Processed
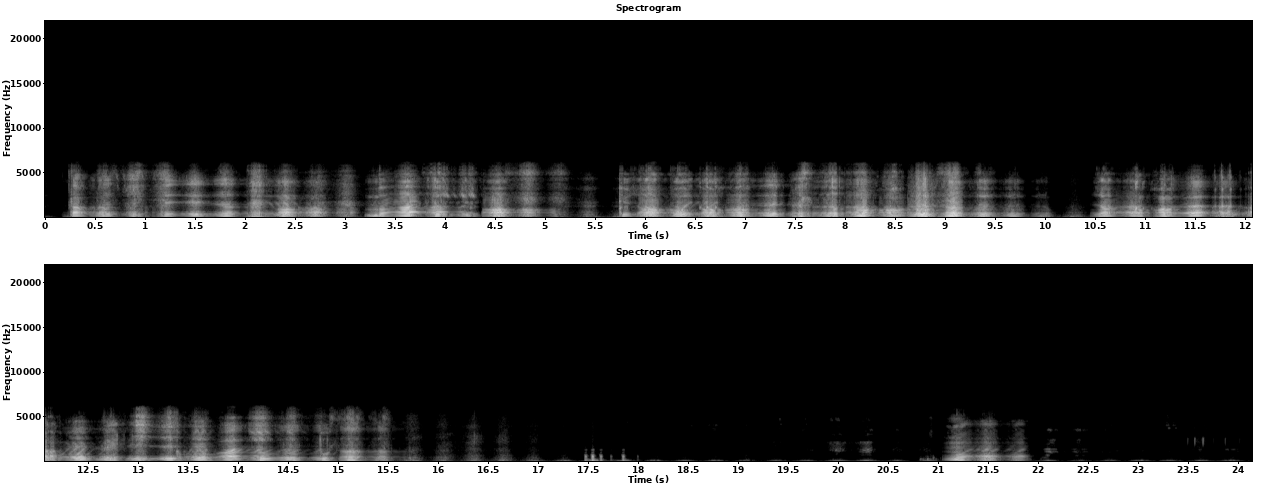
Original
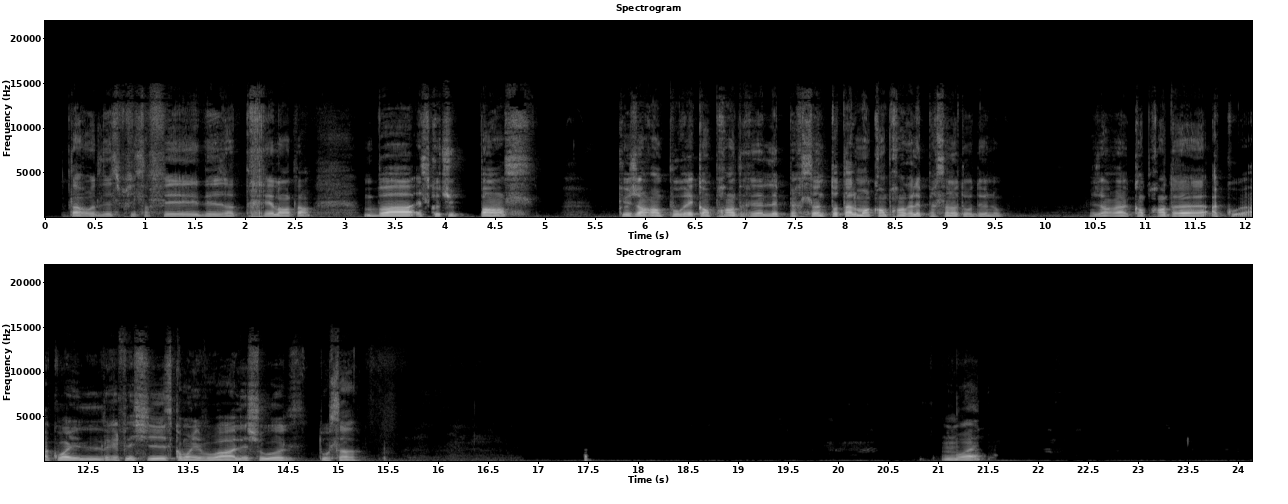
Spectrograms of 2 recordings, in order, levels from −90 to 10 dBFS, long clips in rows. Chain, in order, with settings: on a send: reverse bouncing-ball echo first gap 70 ms, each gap 1.2×, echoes 5; 8.63–9.18 s: on the sum: waveshaping leveller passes 3; in parallel at -8 dB: sine folder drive 11 dB, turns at -2.5 dBFS; 20.35–20.75 s: on the sum: time-frequency box 300–2400 Hz -14 dB; resampled via 11.025 kHz; logarithmic tremolo 3.3 Hz, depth 29 dB; trim +3 dB

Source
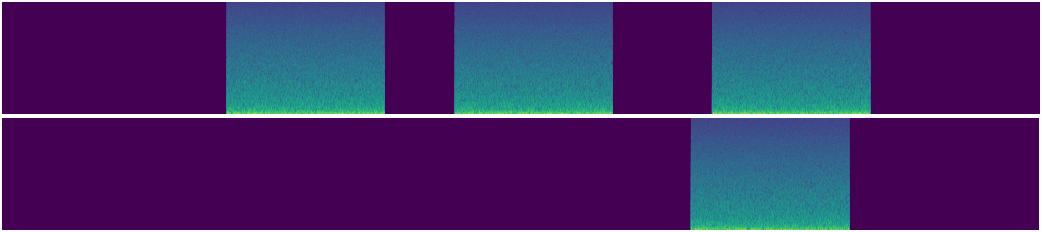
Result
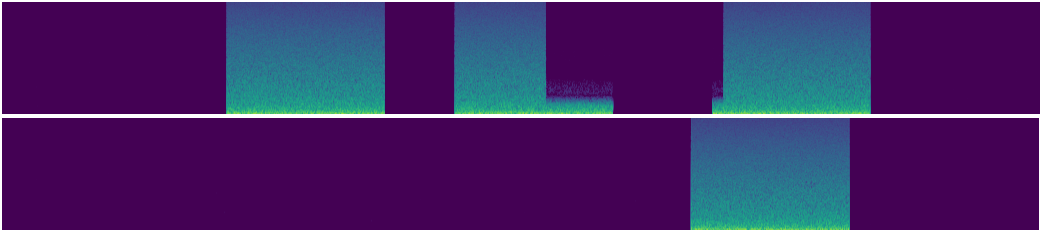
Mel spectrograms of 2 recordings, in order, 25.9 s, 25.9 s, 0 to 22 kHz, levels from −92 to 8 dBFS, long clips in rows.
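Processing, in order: 6.80–9.03 s: inverse Chebyshev low-pass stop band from 610 Hz, stop band 40 dB

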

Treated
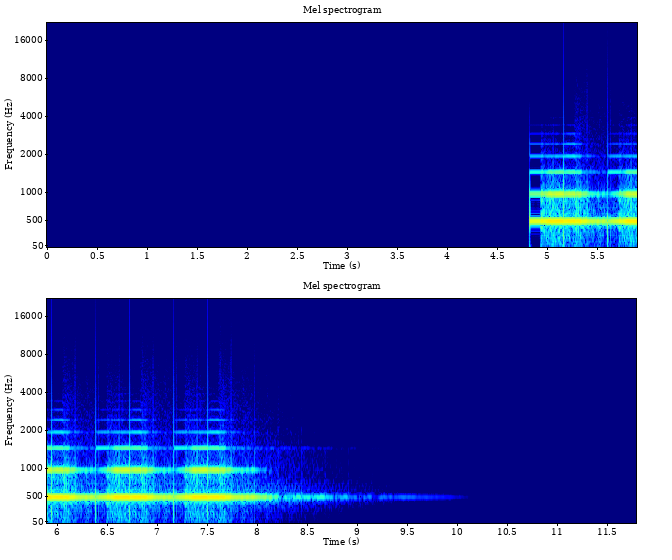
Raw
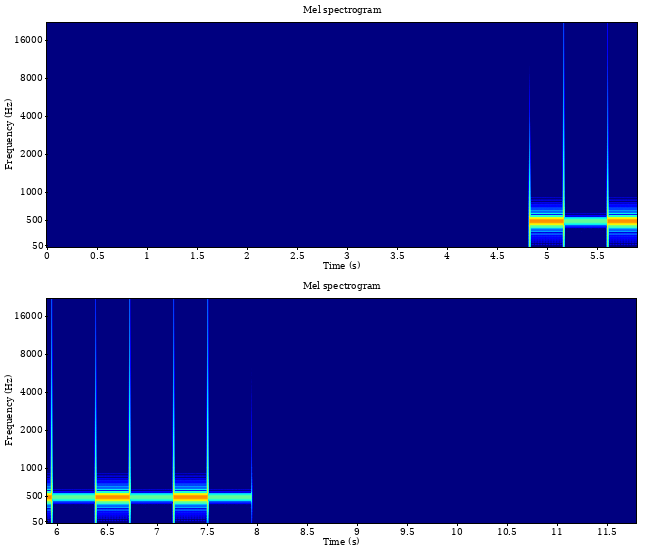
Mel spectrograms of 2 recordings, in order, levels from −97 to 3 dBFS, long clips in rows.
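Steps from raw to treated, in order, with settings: peak limiter -25 dBFS, peak gain reduction 5.5 dB; saturation -23 dBFS, distortion -27 dB; feedback delay 235 ms, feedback 55%, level -8 dB; plate-style reverb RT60 1.9 s, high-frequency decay 0.8×, pre-delay 105 ms, DRR 0.5 dB; loudspeaker Doppler distortion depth 0.43 ms; trim -6 dB

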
